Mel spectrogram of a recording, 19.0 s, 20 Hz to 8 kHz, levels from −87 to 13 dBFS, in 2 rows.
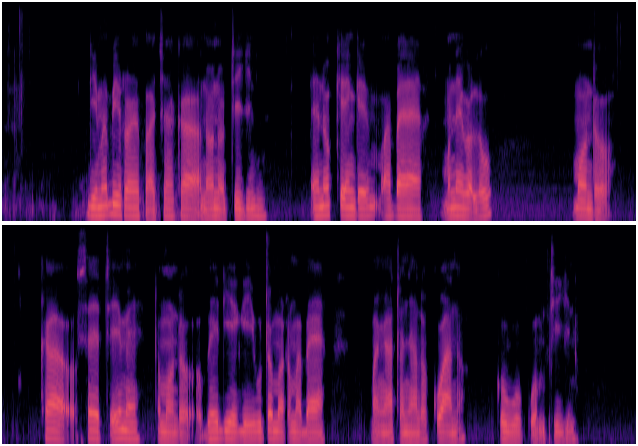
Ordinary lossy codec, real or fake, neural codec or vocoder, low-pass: MP3, 48 kbps; fake; autoencoder, 48 kHz, 128 numbers a frame, DAC-VAE, trained on Japanese speech; 7.2 kHz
